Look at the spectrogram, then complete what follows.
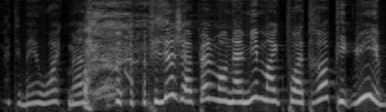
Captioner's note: in french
